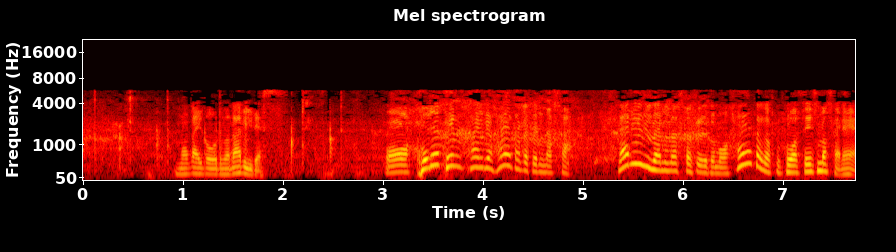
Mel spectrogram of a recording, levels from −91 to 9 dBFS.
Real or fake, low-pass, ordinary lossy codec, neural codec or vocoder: fake; 7.2 kHz; MP3, 24 kbps; codec, 16 kHz, 2 kbps, FunCodec, trained on LibriTTS, 25 frames a second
